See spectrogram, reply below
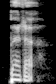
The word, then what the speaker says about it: better: 可是如果是在呃 RP 英式英文的 RP 腔调里面呢，它的后面的 R 是不发音的，所以你会听到 better。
